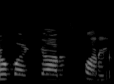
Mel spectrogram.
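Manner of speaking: ordinary talk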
